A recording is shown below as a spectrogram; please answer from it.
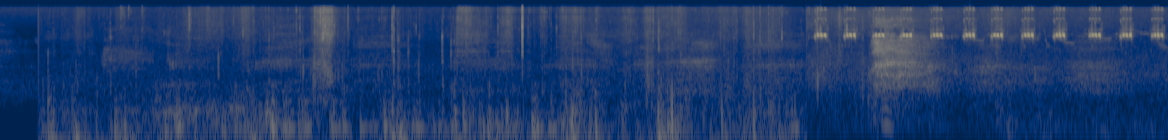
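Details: Field crickets recorded up close with a two-microphone setup in the Drôme countryside, France: after a low rumbling of handling noise, a high, even run of pulsed chirps, about three per second, repeating steadily.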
